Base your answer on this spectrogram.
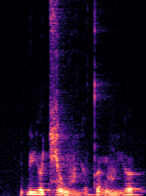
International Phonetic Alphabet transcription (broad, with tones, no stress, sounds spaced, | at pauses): ɗ i˧ ə̯ t͡ɕ ə˧˩ w v i̤˨˩ ə̯ t̪ ə̰˧˨ n v i˧ ə̯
